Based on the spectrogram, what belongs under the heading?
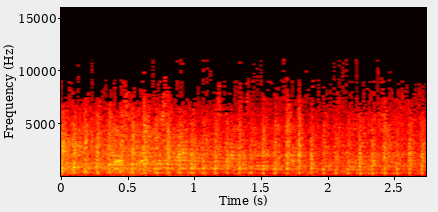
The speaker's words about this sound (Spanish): Los helicópteros nos sobrevuelan.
